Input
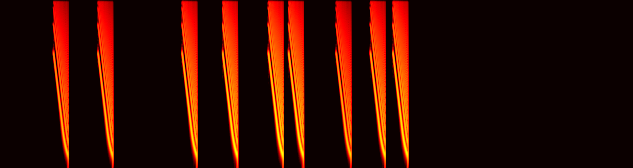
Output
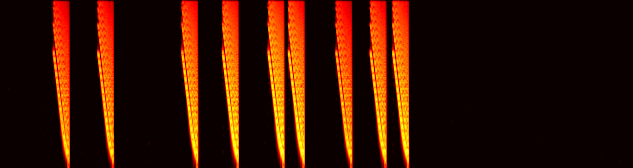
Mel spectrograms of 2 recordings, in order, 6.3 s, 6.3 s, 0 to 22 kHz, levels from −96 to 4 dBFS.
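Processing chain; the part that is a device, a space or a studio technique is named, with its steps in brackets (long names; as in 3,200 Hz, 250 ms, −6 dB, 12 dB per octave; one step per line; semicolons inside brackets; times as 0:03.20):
ring-modulated robot voice (ring modulation 58 Hz; comb filter 5.2 ms, depth 83%)
level +7.5 dB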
